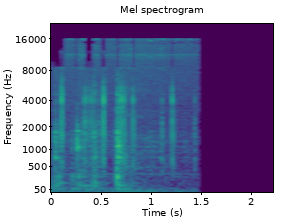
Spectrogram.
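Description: A handful of light clicks and taps of handling, uneven in spacing, then the sound cuts off abruptly to dead silence about one and a half seconds in.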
